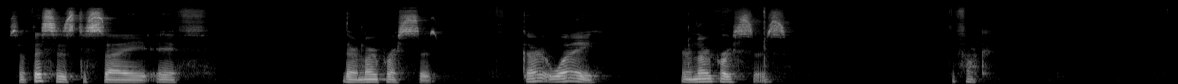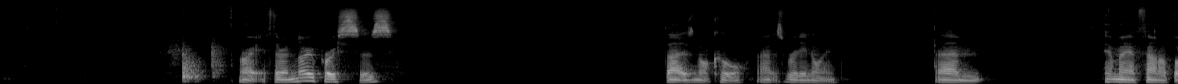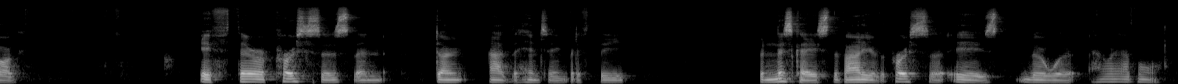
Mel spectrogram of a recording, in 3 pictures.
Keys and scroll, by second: 7.7 super+c, 8.3 Right, 11.9 alt+shift+Left, 14.1 super+c.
